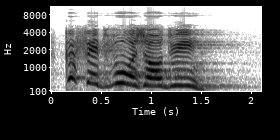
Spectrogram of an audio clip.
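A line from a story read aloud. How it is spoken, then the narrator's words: Shouting. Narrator (French): Monsieur lapin cria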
